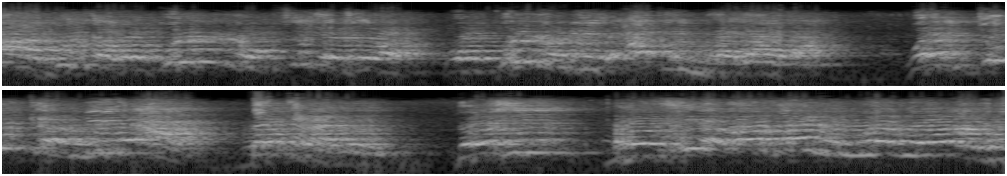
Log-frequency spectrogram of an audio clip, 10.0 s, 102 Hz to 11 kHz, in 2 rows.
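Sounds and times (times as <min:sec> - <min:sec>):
man shouting into a microphone: 0:00.0 - 0:10.0.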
